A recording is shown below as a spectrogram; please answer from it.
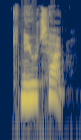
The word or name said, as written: knibtang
